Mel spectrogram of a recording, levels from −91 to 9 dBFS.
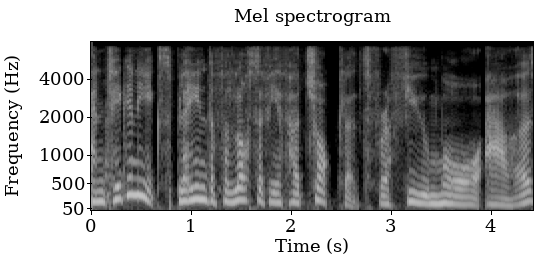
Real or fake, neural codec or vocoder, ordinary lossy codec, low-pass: fake; vocoder, 44.1 kHz, 80 mel bands, Vocos; MP3, 64 kbps; 7.2 kHz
